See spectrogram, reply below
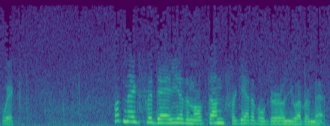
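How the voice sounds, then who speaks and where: A woman's voice: medium pitch, very animated, normal speed, close to an everyday voice. An actress playing a frank, commanding American woman in a 1950s radio drama, speaking emphatically in long, perceptive speeches. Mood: firm, reflective. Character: frank, no-nonsense, perceptive woman scolding two men. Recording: muffled, hissy 1950s radio recording.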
